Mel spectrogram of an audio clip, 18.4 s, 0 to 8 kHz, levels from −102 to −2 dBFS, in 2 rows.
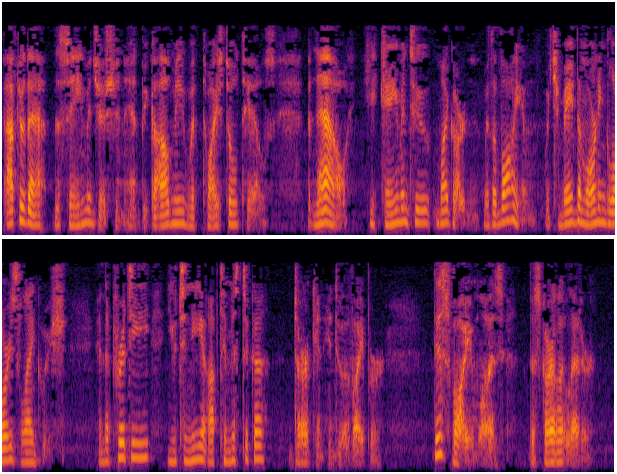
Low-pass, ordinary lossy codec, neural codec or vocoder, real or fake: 7.2 kHz; MP3, 24 kbps; vocoder, 22.05 kHz, 80 mel bands, HiFi-GAN; fake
